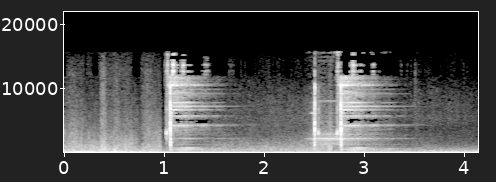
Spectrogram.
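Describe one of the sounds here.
A menu clicks open with a short chime.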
